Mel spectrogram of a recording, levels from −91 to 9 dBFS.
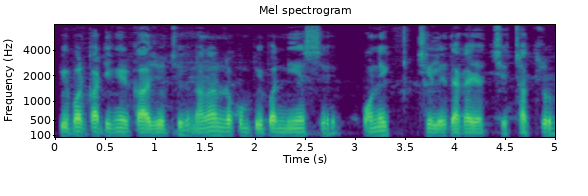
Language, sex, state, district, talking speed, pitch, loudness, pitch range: Bengali, male, West Bengal, Paschim Medinipur, 205 wpm, 95 Hz, -19 LUFS, 95-100 Hz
